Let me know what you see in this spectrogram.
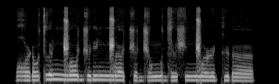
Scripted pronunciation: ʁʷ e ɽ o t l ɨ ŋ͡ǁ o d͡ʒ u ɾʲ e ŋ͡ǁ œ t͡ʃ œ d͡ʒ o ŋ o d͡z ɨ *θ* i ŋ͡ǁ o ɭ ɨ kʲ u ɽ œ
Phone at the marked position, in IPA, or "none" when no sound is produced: ʃ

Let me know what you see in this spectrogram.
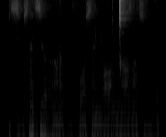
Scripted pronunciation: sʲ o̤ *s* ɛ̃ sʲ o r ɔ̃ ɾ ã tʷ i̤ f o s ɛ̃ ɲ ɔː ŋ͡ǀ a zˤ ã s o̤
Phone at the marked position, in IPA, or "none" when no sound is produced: s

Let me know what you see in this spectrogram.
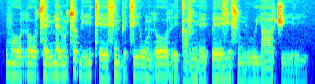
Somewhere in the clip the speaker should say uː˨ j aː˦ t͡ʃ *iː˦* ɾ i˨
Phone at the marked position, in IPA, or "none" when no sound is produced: iː˨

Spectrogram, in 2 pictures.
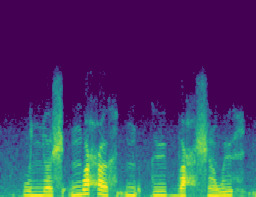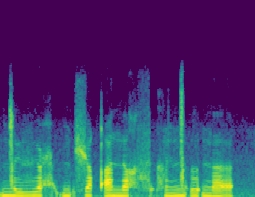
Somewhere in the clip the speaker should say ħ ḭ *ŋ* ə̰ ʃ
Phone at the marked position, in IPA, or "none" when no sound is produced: ŋ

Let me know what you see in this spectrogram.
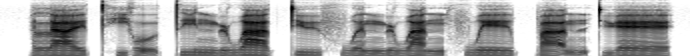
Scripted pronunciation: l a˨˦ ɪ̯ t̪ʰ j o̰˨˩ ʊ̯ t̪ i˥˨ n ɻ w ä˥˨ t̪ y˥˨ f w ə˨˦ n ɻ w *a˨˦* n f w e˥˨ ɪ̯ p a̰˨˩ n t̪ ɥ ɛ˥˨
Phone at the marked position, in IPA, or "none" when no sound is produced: a˨˦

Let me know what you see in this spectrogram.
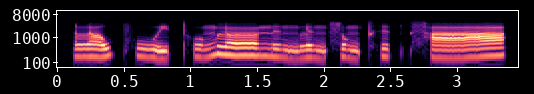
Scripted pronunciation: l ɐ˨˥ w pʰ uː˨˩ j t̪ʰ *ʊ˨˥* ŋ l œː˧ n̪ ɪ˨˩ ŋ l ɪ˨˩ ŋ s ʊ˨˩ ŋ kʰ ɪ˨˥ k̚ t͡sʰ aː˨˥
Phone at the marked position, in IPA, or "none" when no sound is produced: ʊ˨˥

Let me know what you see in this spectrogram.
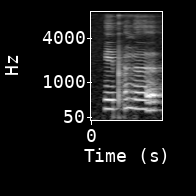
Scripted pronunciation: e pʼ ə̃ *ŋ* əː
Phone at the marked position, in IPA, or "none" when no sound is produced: ŋ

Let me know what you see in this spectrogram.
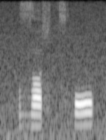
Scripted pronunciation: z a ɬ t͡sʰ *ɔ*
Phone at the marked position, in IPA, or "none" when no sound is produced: ɔ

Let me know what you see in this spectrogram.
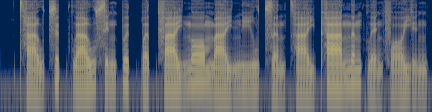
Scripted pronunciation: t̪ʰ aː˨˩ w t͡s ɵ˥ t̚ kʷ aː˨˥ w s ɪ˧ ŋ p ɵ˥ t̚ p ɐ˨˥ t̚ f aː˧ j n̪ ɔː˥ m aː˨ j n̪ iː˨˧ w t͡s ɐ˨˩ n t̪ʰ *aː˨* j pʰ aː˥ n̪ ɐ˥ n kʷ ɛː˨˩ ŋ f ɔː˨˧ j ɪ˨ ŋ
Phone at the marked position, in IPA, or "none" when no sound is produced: aː˨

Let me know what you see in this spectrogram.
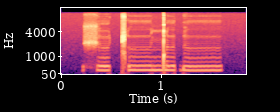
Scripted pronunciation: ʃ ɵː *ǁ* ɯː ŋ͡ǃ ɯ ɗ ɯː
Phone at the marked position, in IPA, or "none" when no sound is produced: ǁ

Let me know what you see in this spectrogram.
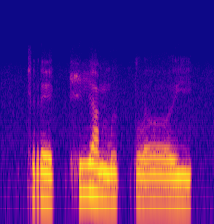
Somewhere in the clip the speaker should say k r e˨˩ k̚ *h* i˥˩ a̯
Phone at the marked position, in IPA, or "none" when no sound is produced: h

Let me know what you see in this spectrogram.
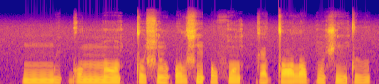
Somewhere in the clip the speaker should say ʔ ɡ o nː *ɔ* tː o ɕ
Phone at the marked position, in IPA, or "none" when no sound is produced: ɔ̃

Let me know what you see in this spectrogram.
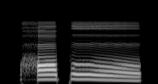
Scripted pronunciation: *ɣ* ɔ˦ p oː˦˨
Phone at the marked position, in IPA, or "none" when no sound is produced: h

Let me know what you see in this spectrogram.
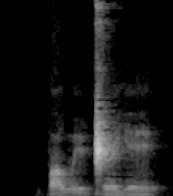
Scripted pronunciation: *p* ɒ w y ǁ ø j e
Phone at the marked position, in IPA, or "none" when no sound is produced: p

